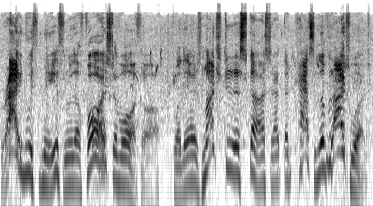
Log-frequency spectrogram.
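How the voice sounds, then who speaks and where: A man's voice: sits high, wildly swooping pitch, normal speed, background noise, voice pushed up, exaggerated voice. A man playing a jolly, courtly little gnome from a fantasy storybook.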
